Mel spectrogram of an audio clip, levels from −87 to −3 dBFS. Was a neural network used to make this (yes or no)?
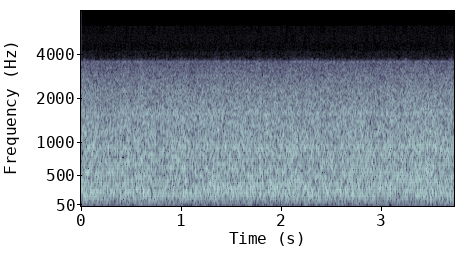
no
